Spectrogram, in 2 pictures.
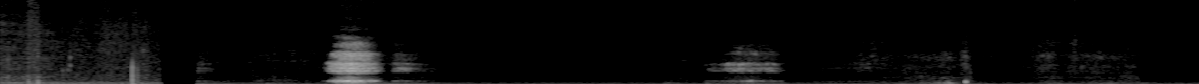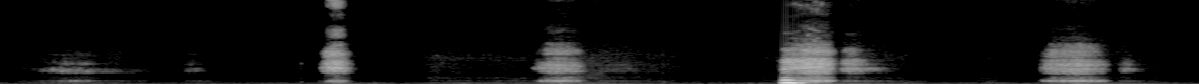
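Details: Muffled sneezes, with the sneezer wondering whether muffling changes the pitch: a series of about six short, muffled sneezes with quieter breathy sounds between, in a quiet room; sneezing.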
